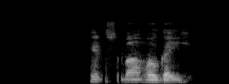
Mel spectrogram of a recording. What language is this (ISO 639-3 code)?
urd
